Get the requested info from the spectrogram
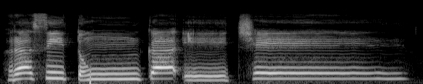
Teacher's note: ता के ऊपर बिंदी है और बाद में क्या आ रहा है? क, तो अंग की तरह उच्चारण करेंगे हम यहाँ पर बिंदी का।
